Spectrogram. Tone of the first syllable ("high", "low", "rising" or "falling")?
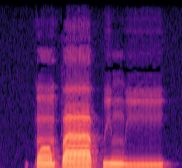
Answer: high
